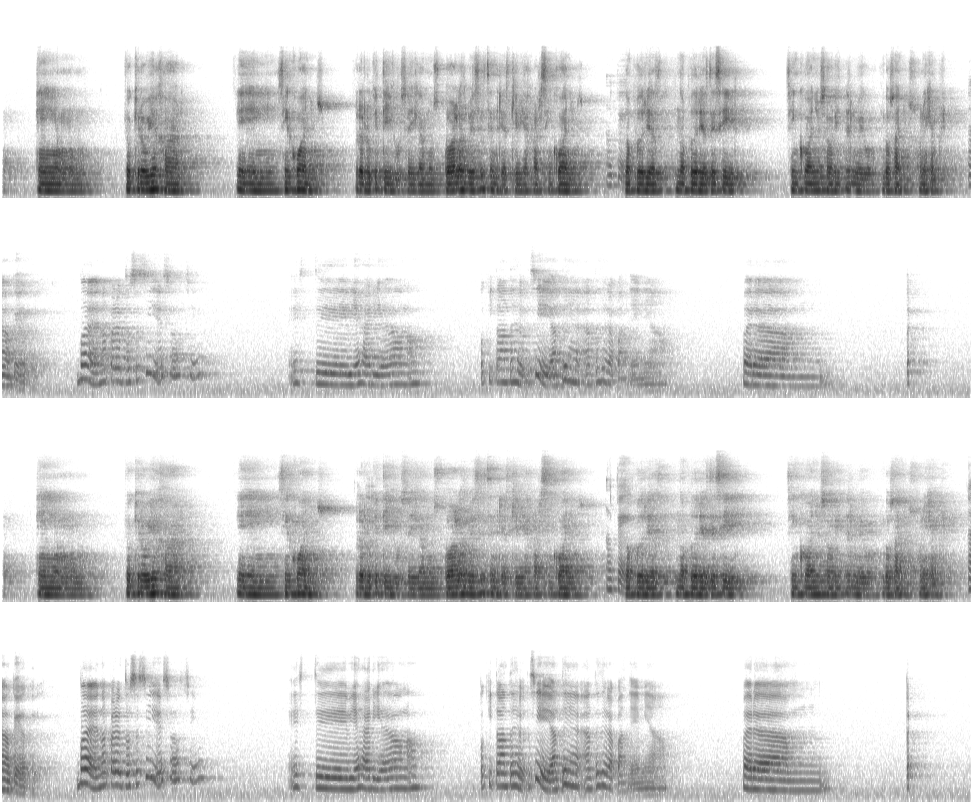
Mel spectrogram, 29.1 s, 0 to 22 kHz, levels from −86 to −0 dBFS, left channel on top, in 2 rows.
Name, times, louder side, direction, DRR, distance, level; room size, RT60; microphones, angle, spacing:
voice 1, 0.5-1.2 1.8-2.7 3.5-4.8 5.3-8.6 9.3-11.0 11.8-14.1, left 2 dB, 40° left, 7 dB, 0.4 m, -20 dB
voice 2, 5.3-5.7 9.0-9.5 14.5-15.0 15.6-17.6 18.8-20.8 21.7-24.5 25.6-27.0 28.1-28.2, right 4 dB, 50° right, 8 dB, 0.3 m, -35 dB
6.2 x 3.5 x 5.9 m, 1.3 s
head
